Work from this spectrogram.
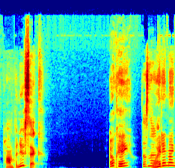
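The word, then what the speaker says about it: Pompanoosuc: sense to me so the way you say that is pompus okay do why didn't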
